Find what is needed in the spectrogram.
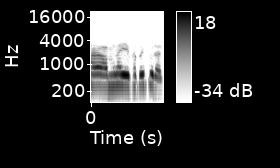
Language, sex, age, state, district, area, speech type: Bengali, female, 18-30, West Bengal, Uttar Dinajpur, urban, conversation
